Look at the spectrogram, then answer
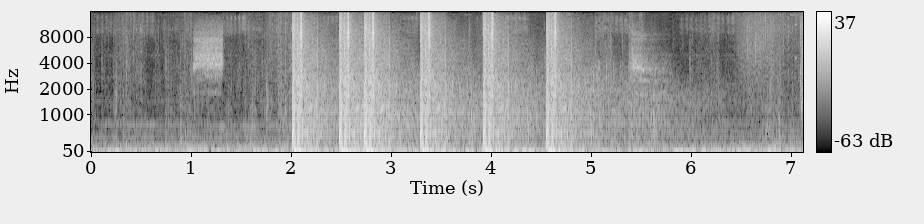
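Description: Gunfire in the video game S.T.A.L.K.E.R. G.A.M.M.A.: a run of loud, sharp gunshots a fraction of a second apart, then quieter distant shots and rustling, with a brief spoken word.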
